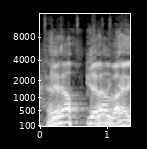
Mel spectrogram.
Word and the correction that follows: Celal: Sahibi kim Gelal'ın? Celal. – G yazılıyor, C okunuyor.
